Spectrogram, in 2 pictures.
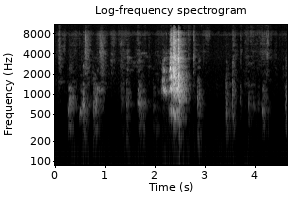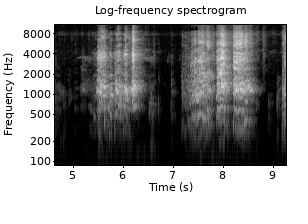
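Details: Ayam Ketawa chicken crowing in the afternoon: a short raspy burst, then two long crows of rapid, rough, pulsing syllables lasting about one to two seconds each, with faint scattered clucks between.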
